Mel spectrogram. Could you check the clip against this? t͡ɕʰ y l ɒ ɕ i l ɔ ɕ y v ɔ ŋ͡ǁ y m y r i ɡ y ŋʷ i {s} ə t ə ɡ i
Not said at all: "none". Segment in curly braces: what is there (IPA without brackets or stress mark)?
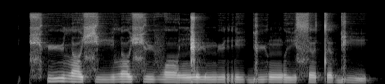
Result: s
